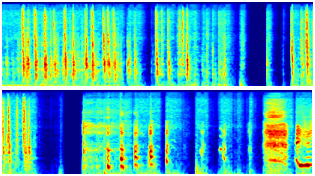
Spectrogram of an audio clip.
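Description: A large, loud COVID-era computer keyboard is typed in rapid clattering bursts, close to the listener, with short pauses between runs of keystrokes.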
